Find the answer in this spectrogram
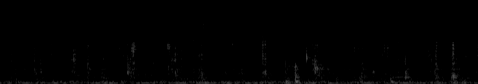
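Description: Faint chewing: soft, irregular mouth clicks of a person eating.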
